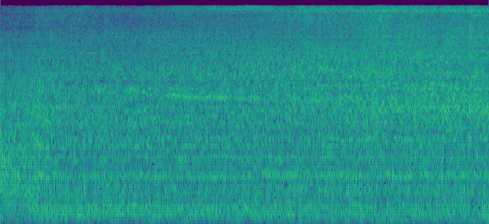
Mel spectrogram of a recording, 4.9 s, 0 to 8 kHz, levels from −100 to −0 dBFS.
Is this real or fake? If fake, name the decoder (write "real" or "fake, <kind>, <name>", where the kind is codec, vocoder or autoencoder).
fake, vocoder, HiFi-GAN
